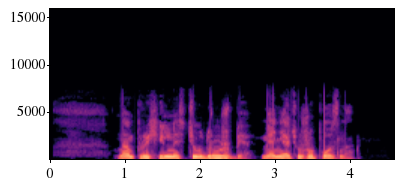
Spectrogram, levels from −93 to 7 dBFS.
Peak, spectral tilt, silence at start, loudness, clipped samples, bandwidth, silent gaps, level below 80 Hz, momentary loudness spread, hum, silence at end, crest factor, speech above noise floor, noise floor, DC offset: -2 dBFS; -9 dB/octave; 0.9 s; -16 LUFS; under 0.1%; 6.8 kHz; none; -48 dBFS; 12 LU; none; 0.55 s; 14 dB; 40 dB; -56 dBFS; under 0.1%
